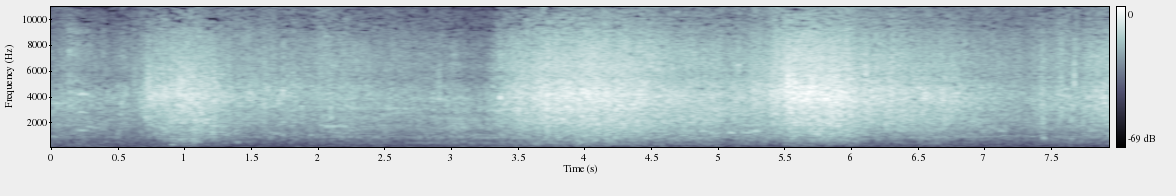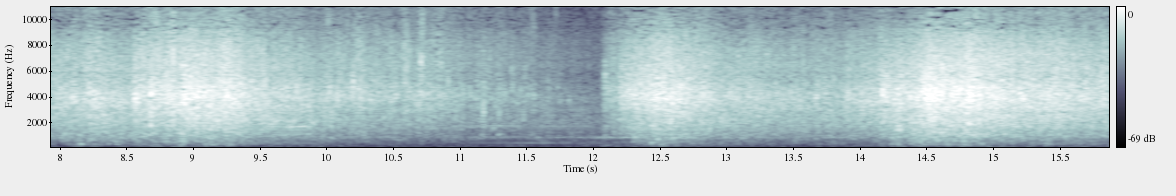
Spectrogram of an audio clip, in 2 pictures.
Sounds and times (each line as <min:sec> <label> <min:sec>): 0:00.0 sea gently encroaching further inward 0:15.8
